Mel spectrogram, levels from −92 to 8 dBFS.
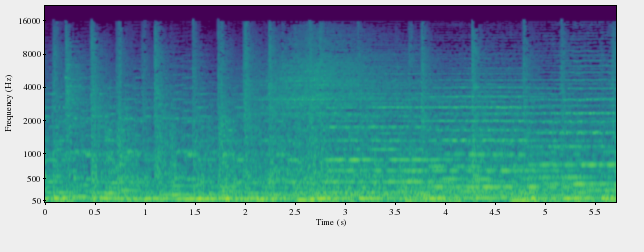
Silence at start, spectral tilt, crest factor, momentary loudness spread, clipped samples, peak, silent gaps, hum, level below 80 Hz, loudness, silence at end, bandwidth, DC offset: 0 s; -6 dB/octave; 12 dB; 3 LU; under 0.1%; -2 dBFS; none; none; -22 dBFS; -14 LUFS; 0 s; 16.5 kHz; under 0.1%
